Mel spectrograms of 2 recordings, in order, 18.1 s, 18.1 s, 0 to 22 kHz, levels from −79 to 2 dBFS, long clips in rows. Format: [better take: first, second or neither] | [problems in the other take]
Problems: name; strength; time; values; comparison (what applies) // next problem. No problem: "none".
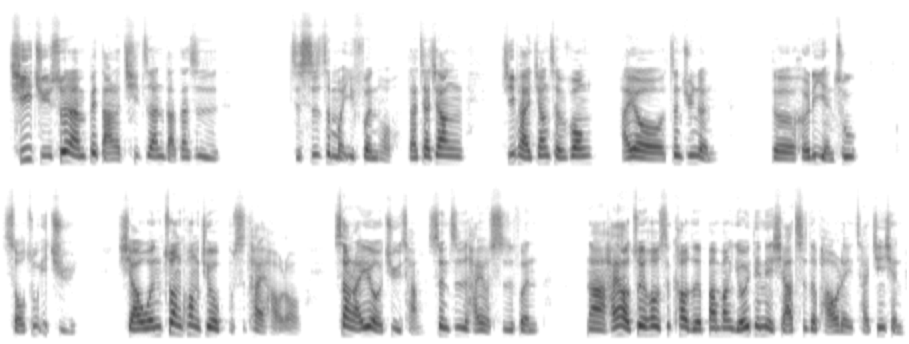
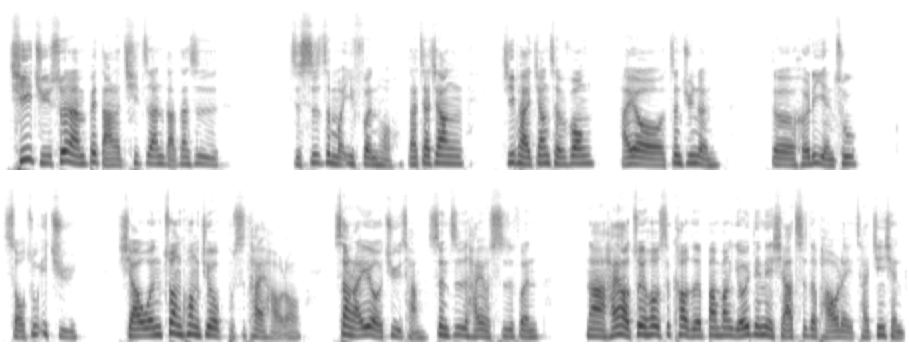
second | thin; very; fading below 300 Hz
